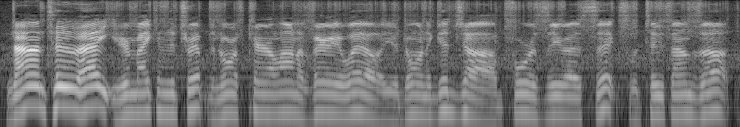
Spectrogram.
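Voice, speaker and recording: Loud static surrounds an American man at a CB radio. His voice sits a little high. He gives repetitive, formulaic call-outs in operator jargon. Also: moderate pace, hardly any pauses. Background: loud radio static and noise.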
